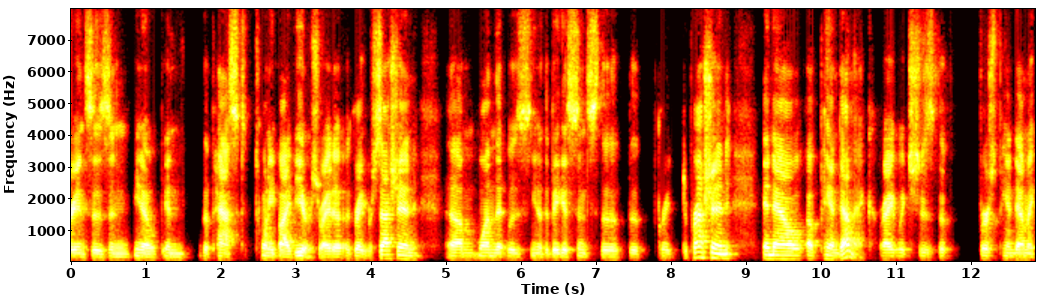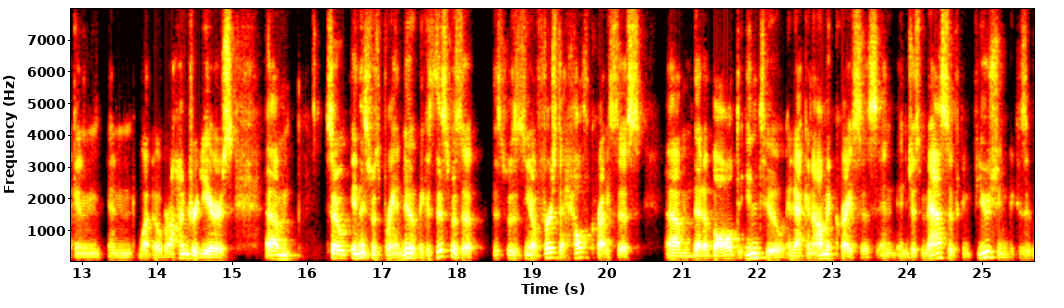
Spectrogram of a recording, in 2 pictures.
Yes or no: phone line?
no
